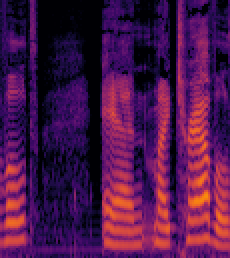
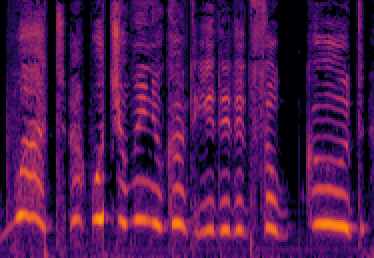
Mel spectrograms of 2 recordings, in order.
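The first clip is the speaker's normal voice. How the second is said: offended French waiter; 14 semitones higher, 3 dB louder than usual. Retold or imitated. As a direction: squeal it like a deeply offended Parisian waiter. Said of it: "And he was so offended".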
